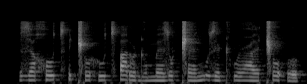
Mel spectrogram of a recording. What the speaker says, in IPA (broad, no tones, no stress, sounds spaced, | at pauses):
z ɛ χ u t͡sʼ ɪ ǁ ʊ h u t͡sʼ a ɾ ʊ ɖ o m ɛ z o ǁ ɛ ŋ u z ɪ ʈʰ u ʕ ɛ ǁ o ʔ ʊ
